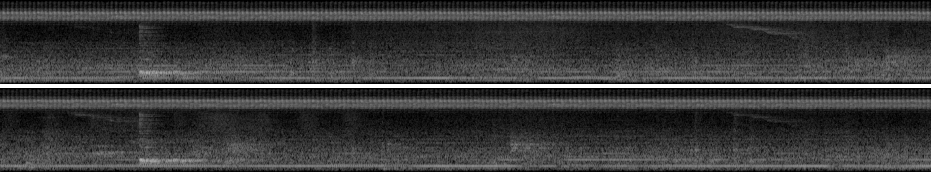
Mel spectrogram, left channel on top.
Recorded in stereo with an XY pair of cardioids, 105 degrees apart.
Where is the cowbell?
5° right, 3 m.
